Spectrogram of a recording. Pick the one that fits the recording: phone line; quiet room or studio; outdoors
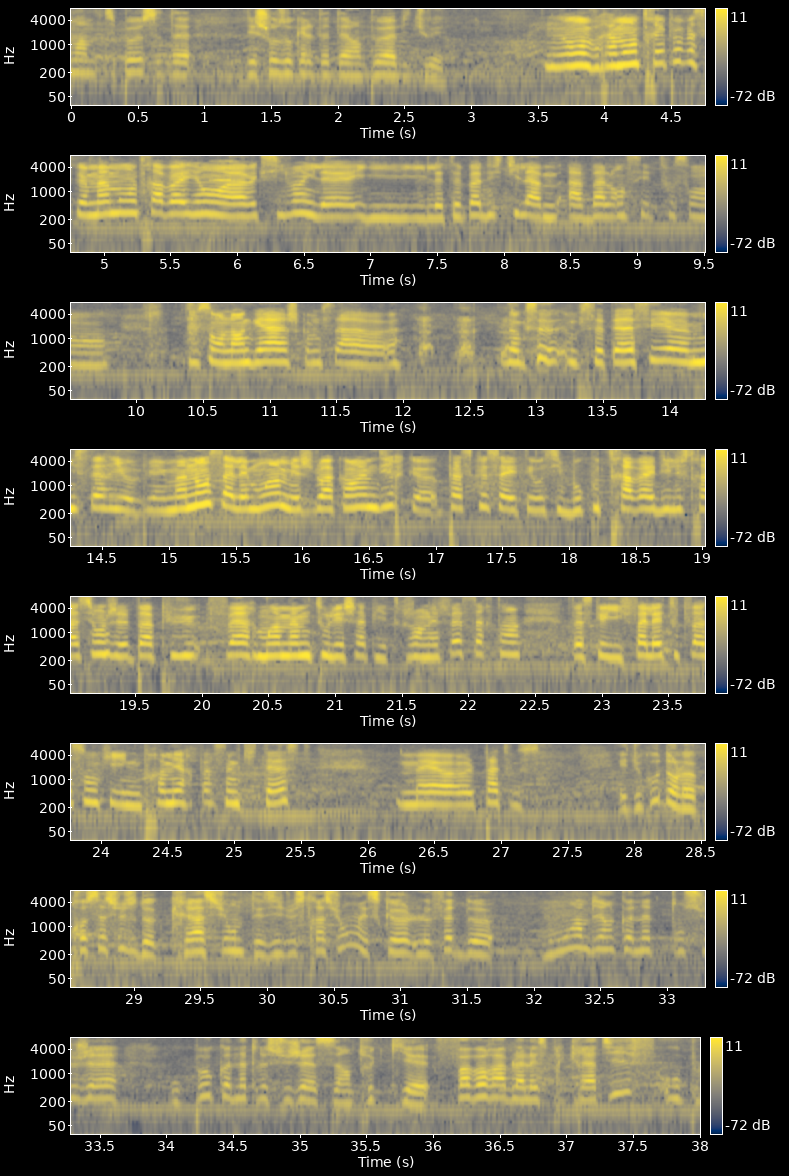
outdoors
